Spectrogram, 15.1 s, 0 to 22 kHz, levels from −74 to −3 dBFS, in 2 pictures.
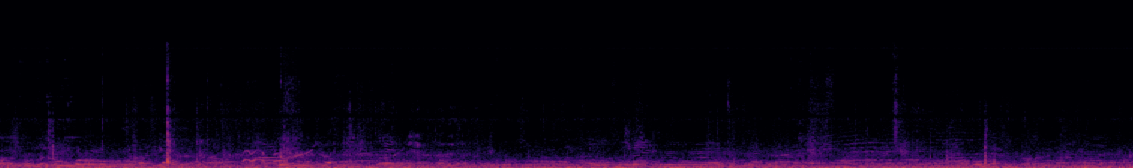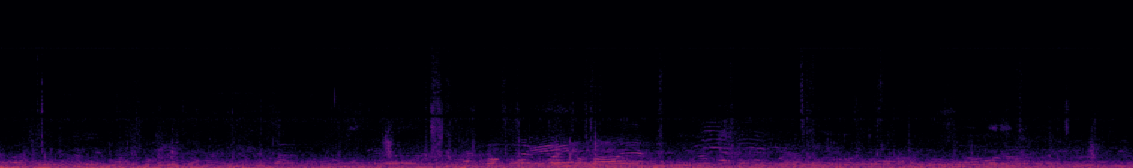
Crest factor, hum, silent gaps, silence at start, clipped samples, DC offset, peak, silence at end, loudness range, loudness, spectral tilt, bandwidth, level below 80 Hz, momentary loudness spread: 26 dB; none; none; 0 s; under 0.1%; under 0.1%; -16 dBFS; 0 s; 2 LU; -41 LUFS; -6 dB/octave; 16.5 kHz; -50 dBFS; 5 LU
